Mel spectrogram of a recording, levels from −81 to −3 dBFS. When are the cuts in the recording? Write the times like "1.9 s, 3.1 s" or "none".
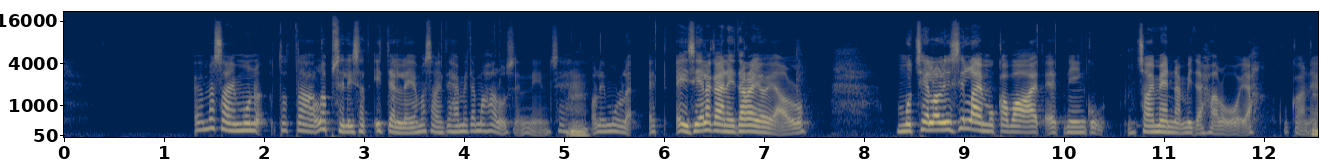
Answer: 10.7 s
